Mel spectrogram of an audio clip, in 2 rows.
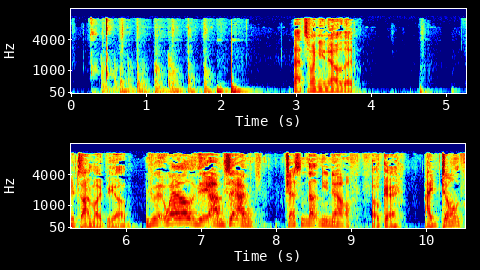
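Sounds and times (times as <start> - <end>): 
firm knocking on a front door: 0.6 - 2.4
speech: 3.0 - 3.9, 5.3 - 10.5.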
